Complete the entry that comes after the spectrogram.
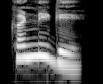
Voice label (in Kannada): "ಕಣ್ಣಿಗೆ", Kannada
